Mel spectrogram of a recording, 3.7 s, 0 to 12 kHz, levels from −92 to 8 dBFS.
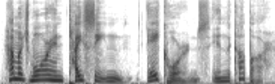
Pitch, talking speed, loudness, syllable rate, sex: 140 Hz, 145 wpm, -20 LUFS, 4.0 syllables/s, male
